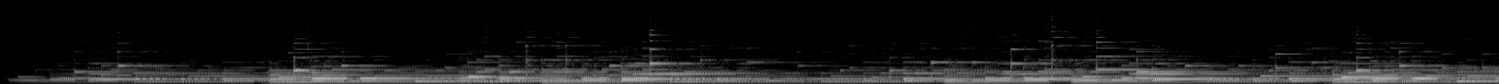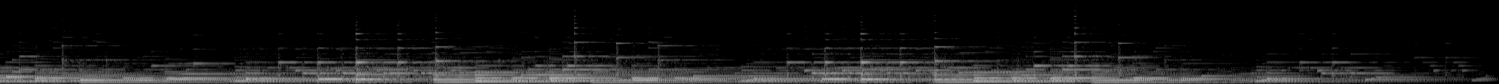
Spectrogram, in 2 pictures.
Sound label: Harp; Balsir Chatterton; Santa Lucia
